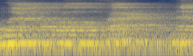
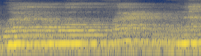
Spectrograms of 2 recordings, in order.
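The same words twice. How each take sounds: No difference in how they are said.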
